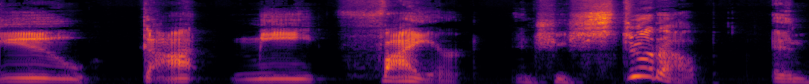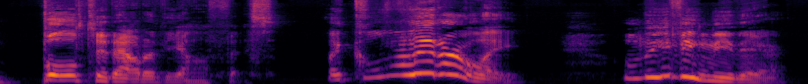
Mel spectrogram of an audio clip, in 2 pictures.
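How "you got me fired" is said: put-on angry clenched-teeth speech, lower pitched. Retelling the development director's reaction: imitating angry clenched-teeth speech. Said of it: "Her teeth were clenched, and she was angry".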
